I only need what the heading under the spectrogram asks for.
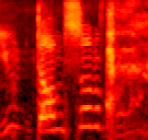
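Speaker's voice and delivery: shrill, very high, drawn-out, rising scream. Imagining someone screaming at the TV: imitating Jen screaming at the TV. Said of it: "Jen's inside screaming at the T V like".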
